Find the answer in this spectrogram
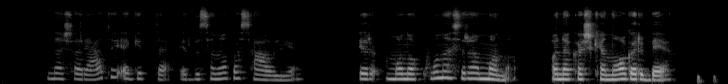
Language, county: Lithuanian, Klaipėda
